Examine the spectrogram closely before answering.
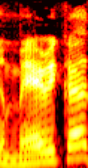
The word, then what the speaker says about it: America: and all that now the correct pronunciation is if I have to break it down to syllables a May re cup so there are four syllables now in northern part of the country they pronounce this as um so they drop a syllable instead of saying America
